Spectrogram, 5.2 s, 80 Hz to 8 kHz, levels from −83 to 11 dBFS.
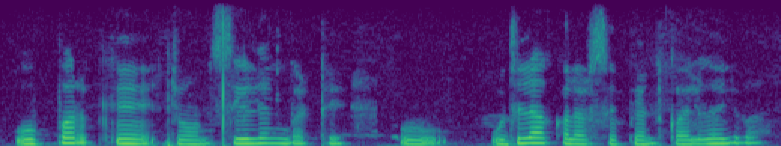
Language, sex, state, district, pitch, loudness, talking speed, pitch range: Hindi, female, Bihar, East Champaran, 250 Hz, -19 LUFS, 140 wpm, 230-265 Hz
